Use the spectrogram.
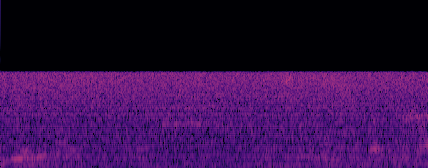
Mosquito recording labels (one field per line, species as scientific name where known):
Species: Anopheles gambiae s.s.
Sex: female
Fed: unfed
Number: one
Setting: insect culture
